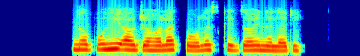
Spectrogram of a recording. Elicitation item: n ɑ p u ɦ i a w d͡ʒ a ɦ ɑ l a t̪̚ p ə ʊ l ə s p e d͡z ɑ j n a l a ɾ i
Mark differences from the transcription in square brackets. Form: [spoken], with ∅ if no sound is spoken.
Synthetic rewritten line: n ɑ p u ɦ i a w d͡ʒ a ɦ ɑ l a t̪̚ p ə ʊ l ə s [k] e d͡z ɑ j n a l a ɾ i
